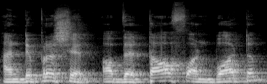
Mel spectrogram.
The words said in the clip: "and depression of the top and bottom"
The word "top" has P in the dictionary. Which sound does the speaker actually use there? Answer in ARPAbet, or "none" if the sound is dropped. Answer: F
